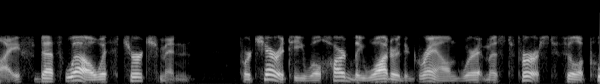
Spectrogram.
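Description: Nothing stood out on listening to this speech clip.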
